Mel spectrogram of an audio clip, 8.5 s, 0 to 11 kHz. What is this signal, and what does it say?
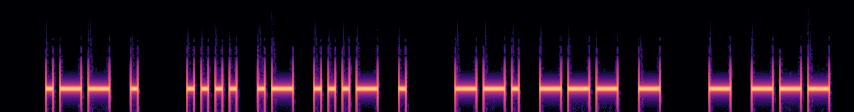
Morse code, heard as a keyed tone, about 17 wpm, 700 Hz. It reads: WE HAVE GOT TO
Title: Sentences from Top 1200 Words 17wpm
